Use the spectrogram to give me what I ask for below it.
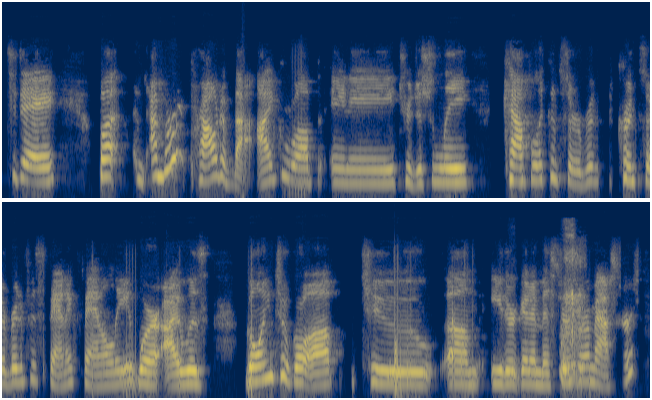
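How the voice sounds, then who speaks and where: A woman from Miami, Florida, a guest in an interview, telling her life story in a warm, proud way. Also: on the high side, moderate pace, muffled recording. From Miami, Florida, United States. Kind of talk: casual interview chat.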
